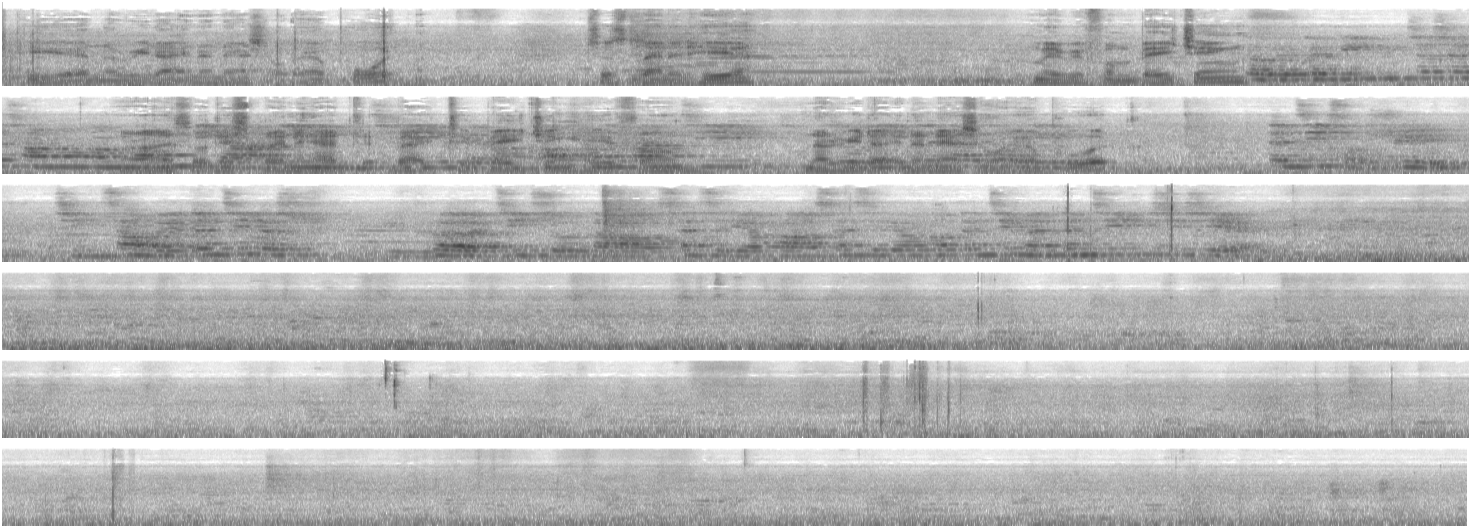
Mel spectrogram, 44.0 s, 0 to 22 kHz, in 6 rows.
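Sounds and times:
faint voices: 18.8s - 44.0s
steady low rumble: 20.8s - 44.0s.

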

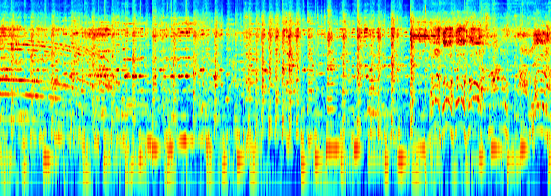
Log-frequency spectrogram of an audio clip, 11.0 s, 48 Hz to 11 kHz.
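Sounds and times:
button accordion melody: 0.0s - 11.0s
guitar strumming: 0.0s - 11.0s
sousaphone bass line: 0.0s - 11.0s
steady drum beat: 0.0s - 11.0s.

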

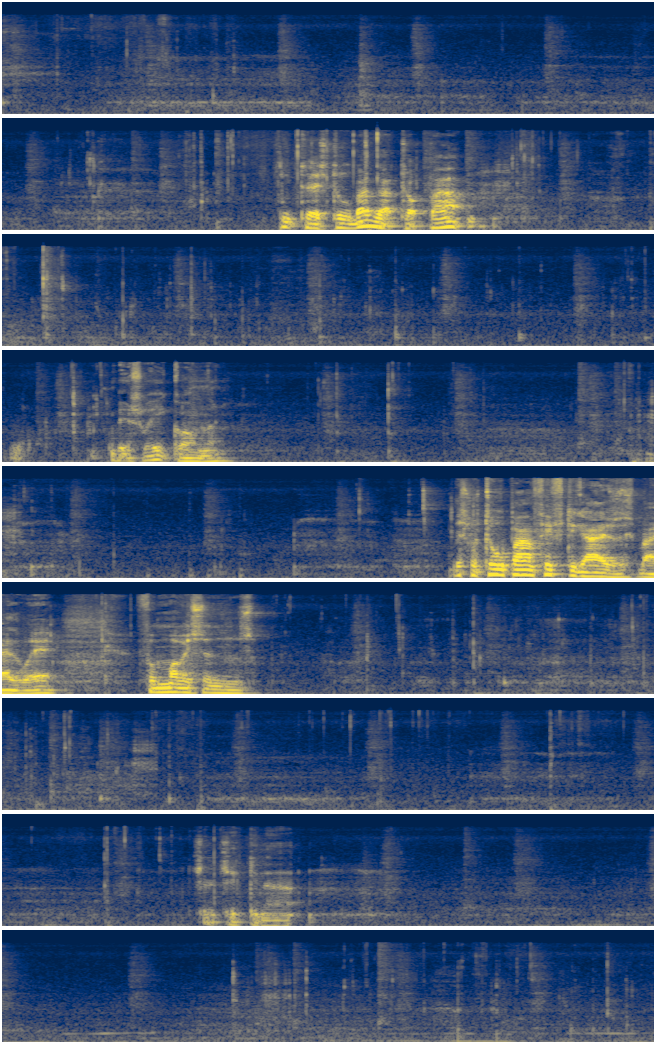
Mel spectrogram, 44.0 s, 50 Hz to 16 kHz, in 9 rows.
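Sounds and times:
person chewing food: 0.0s - 15.5s, 17.0s - 23.0s, 26.5s - 35.6s, 40.0s - 44.0s.

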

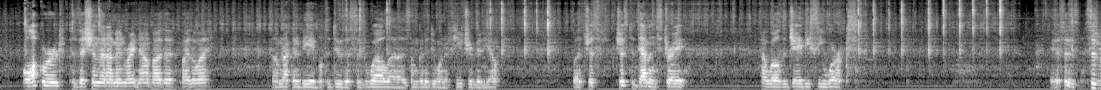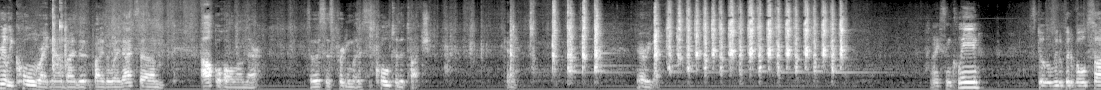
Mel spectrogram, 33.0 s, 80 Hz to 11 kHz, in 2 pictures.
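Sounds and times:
brush scrubbing metal clicks: 0.3s - 16.2s, 26.3s - 29.3s.

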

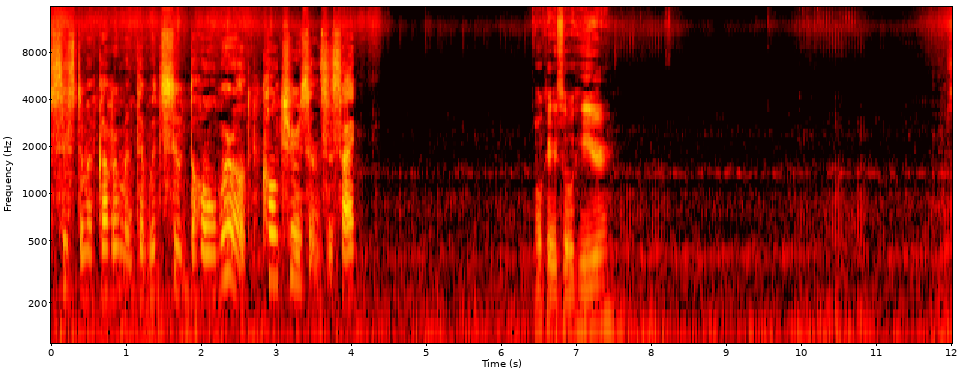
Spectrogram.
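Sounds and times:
car rumble from inside cabin: 0.0s - 12.0s.

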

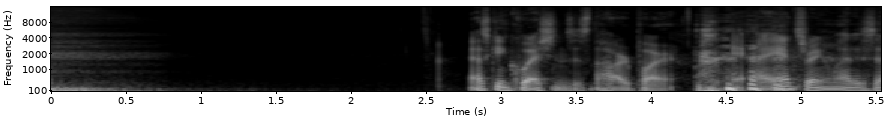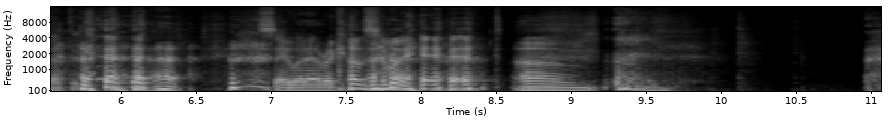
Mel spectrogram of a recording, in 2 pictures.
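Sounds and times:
man sighing: 8.6s - 9.9s.

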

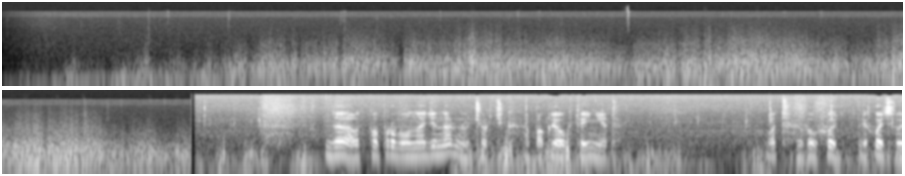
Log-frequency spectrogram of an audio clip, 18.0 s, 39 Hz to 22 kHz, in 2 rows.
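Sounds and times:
wind buffeting microphone: 0.3s - 18.0s.

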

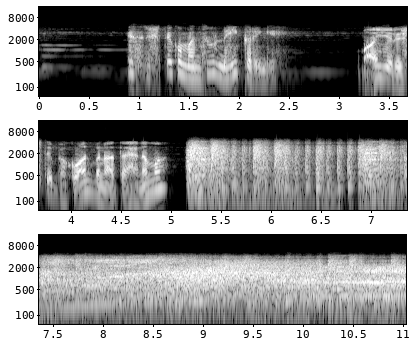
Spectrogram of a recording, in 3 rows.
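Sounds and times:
car engine accelerating hard: 6.9s - 11.0s
road noise rushing: 6.9s - 11.0s.

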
